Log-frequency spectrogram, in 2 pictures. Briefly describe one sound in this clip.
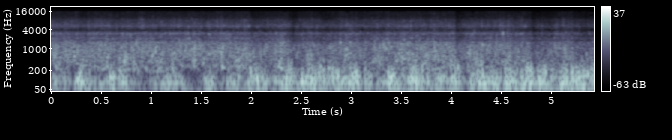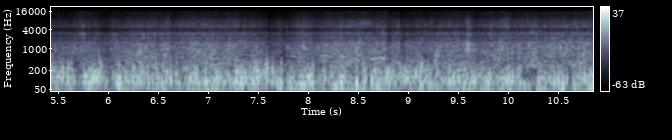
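Wind rumbles and buffets loudly outdoors on open water.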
